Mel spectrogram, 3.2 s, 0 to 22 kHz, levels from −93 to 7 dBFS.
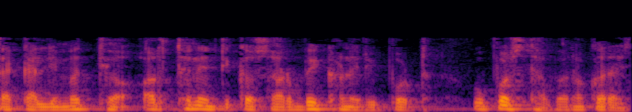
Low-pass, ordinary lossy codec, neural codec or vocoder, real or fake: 5.4 kHz; MP3, 48 kbps; none; real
